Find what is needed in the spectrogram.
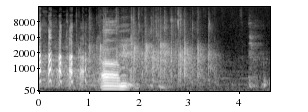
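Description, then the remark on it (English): A few sharp claps, then a brief voiced whoop from the crowd, followed by scattered audience applause that gradually fades to quiet. “So now you can clap.”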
